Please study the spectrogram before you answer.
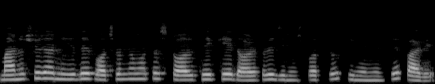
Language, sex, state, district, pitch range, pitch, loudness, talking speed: Bengali, female, West Bengal, Kolkata, 210-250 Hz, 230 Hz, -28 LUFS, 150 wpm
